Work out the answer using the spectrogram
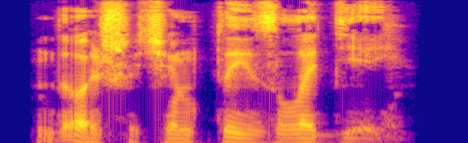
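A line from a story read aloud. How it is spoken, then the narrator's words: Whisper. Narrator (Russian): прошептал Леонард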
